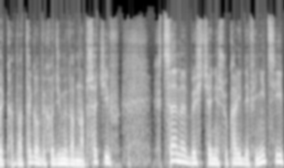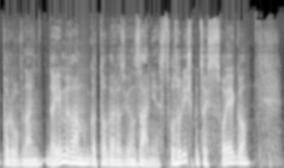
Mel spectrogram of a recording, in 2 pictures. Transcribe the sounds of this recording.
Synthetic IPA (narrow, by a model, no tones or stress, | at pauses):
ɘkad̪lat̪ɛɡɔvɘxɔd͡ʑimɘvamnapʂɛt͡ɕif | xt̪sɛmɘbɘɕt͡ɕɛɲɛʂukalʲid̪ɛfʲiɲit̪sʲjiːpɔɾuvnaɲd̪ajɛmɘvamɡɔt̪ɔvɛɾɔzvʲjɔ̃w̃zaɲɛst̪fɔʐɘlʲiɕmɘt̪sɔɕsfɔjɛɡɔ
